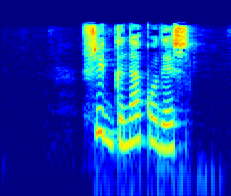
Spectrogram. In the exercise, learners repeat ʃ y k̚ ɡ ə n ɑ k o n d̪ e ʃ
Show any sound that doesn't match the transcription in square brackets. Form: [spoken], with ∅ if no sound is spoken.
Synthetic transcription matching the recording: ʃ y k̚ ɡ ə n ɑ k o [∅] d̪ e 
